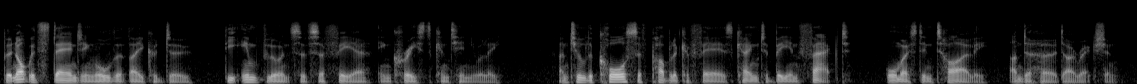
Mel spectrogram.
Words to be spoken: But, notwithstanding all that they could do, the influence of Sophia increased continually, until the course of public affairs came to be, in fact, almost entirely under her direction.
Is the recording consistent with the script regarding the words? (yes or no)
yes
